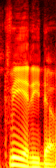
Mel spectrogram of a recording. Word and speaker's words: Querido: Zeg ik het goed? Querido. Querido.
